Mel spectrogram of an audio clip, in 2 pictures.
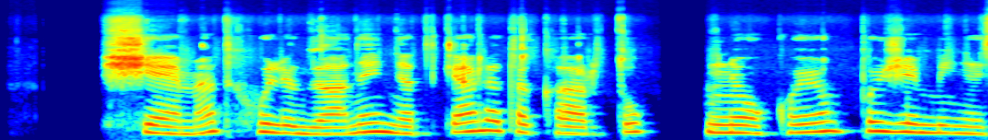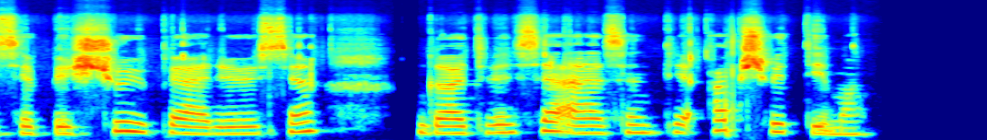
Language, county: Lithuanian, Vilnius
